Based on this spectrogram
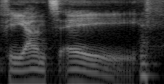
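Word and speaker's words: fiancée: Now, do you know how to pronounce them? – Fiance and fiance. – Yeah, perfect.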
